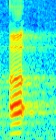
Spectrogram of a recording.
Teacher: حلق کے آخر سے جو سینے کی طرف ہے، وہاں سے حمزہ اور ہا ادا ہوں گے۔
